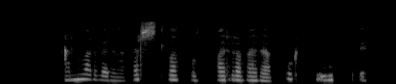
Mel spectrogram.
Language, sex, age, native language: Icelandic, female, 30-39, Icelandic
